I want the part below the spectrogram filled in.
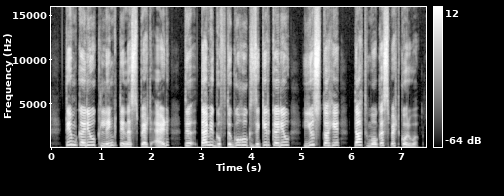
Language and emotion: Kashmiri, neutral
